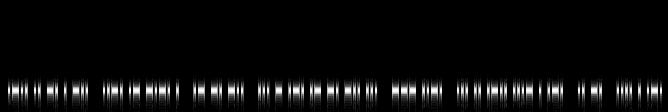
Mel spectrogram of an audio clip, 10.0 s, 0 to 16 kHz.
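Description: Morse code, heard as a keyed tone, about 37 wpm, 600 Hz. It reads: LINED FACE AND STRANDS OF SILVER IN HER
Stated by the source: Morse code practice at 35–39 wpm sending English text of Ken Follett's novel Never, from CW med Gnister.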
